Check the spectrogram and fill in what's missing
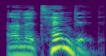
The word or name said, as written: unattended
